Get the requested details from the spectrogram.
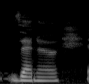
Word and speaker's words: xeno: I'm Greek, so xeno is how you say xeno.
